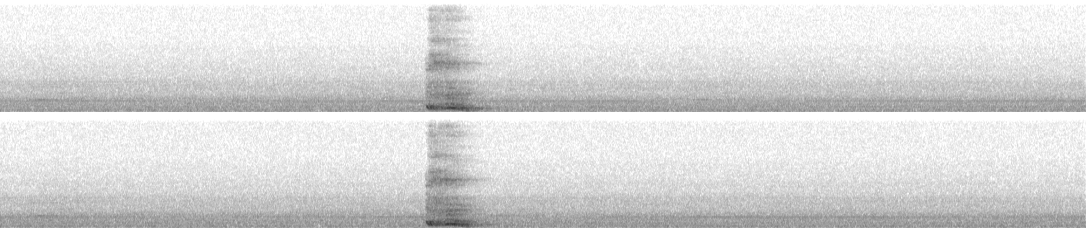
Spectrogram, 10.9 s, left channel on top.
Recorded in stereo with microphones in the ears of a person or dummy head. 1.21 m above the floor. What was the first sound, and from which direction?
A cough, 10° right (ahead or behind).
